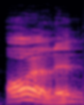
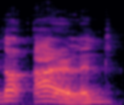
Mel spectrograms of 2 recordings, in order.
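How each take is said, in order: First: Ireland said loud as a bad Irish "Oirland"; badly faked Irish brogue; terrible Irish accent. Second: Said in the usual way. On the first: Shown as a demonstration. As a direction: punch out a hammy Irish Ireland. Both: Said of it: "Terrible accent".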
